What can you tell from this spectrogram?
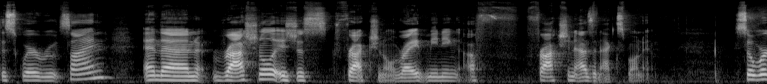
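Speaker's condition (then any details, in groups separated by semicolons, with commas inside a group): No condition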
